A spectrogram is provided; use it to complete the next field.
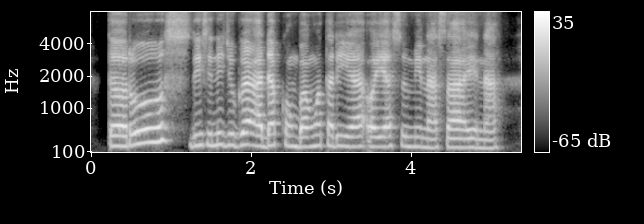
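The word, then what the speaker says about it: こんばんは: Terus di sini juga ada konbanwa tadi ya, oyasumi nasai.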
